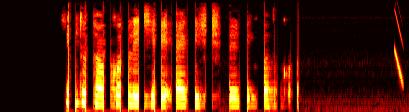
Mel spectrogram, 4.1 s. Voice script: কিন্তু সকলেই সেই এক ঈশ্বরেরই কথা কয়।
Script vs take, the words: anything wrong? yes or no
no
